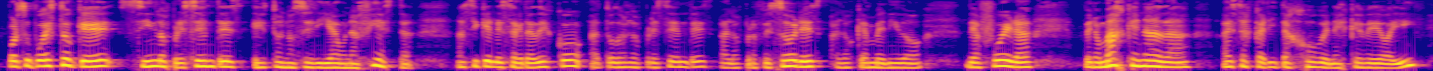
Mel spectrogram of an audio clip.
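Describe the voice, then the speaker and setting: A woman from Argentina with an Argentine accent, giving a university lecture with small pauses and hesitations. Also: mid-range voice, mellow. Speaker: guest lecturer.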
